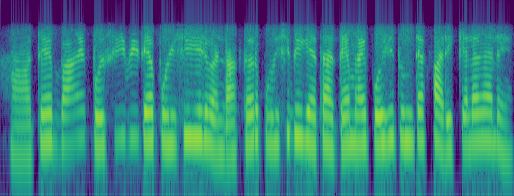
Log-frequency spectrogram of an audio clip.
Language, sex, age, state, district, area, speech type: Goan Konkani, female, 30-45, Goa, Canacona, rural, conversation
